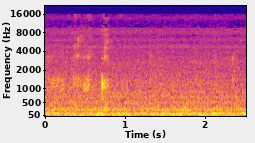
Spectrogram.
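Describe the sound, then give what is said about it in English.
Quiet mouth noises of someone taking a small sip of hot lemon tea, with a soft slurp early on over a low steady background hum. No one speaks. “I'm gonna have another sip of tea now.”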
